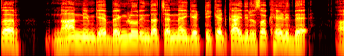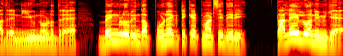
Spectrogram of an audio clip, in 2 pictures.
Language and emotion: Kannada, angry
